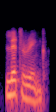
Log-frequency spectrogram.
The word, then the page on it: lettering: Indian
